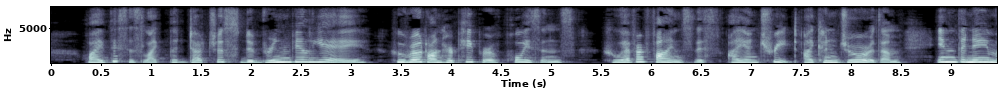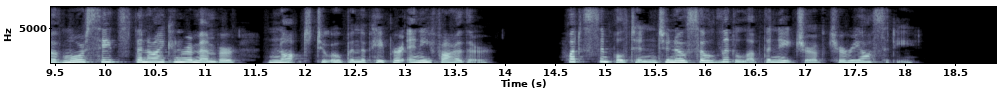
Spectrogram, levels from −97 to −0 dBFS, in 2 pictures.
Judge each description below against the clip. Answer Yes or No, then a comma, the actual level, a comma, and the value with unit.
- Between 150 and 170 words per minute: Yes, average, 165 wpm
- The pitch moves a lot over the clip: Yes, wide, 7.1 semitones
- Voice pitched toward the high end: Yes, high, 230 Hz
